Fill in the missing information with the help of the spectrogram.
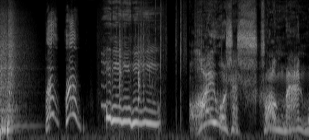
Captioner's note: drumroll; giggles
